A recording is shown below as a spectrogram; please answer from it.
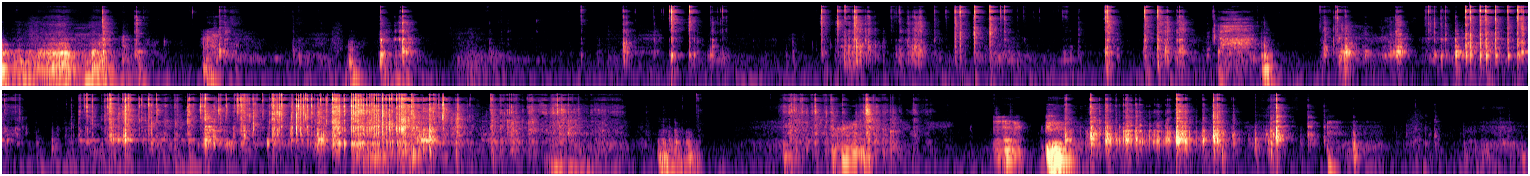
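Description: Packaging of a Pokémon trading card pack being torn and crinkled open by hand: scattered short rustles, then a longer stretch of tearing and crinkling a little past halfway, and another shorter one near the end.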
